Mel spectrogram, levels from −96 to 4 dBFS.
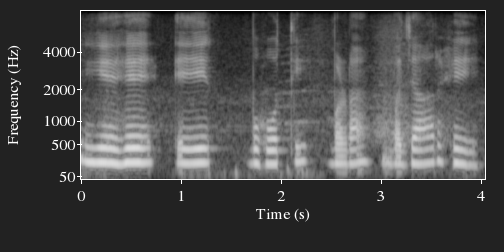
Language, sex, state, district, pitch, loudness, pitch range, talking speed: Hindi, female, Uttar Pradesh, Saharanpur, 215 Hz, -17 LUFS, 205-220 Hz, 105 wpm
